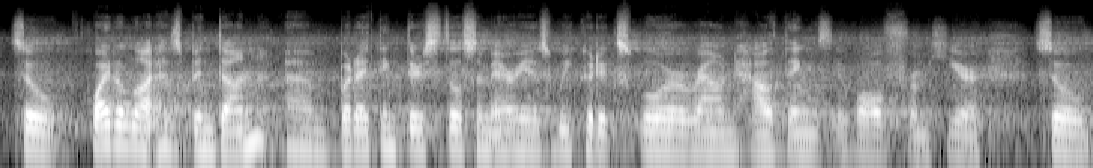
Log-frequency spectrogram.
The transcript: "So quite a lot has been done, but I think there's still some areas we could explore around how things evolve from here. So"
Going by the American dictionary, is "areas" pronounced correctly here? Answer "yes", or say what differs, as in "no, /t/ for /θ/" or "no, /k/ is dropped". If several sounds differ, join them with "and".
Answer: yes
